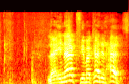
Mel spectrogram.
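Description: A man speaks with emphasis.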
